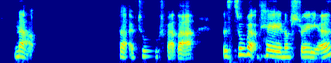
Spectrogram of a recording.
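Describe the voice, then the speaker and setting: With lively intonation, a woman speaks at a fairly high pitch in a dry, close sound with no echo. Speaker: doctor. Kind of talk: webinar presentation. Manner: fast.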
